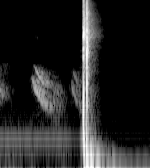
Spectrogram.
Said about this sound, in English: I've hit record. As have I. Clap. Yep.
